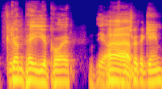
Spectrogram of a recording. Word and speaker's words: Gunpei Yokoi: know how to say this individual's name, but Gunpei Yokoi. Is that how you say his name? Gunpei Yokoi.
